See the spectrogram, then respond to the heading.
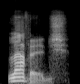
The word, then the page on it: lavage: British English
